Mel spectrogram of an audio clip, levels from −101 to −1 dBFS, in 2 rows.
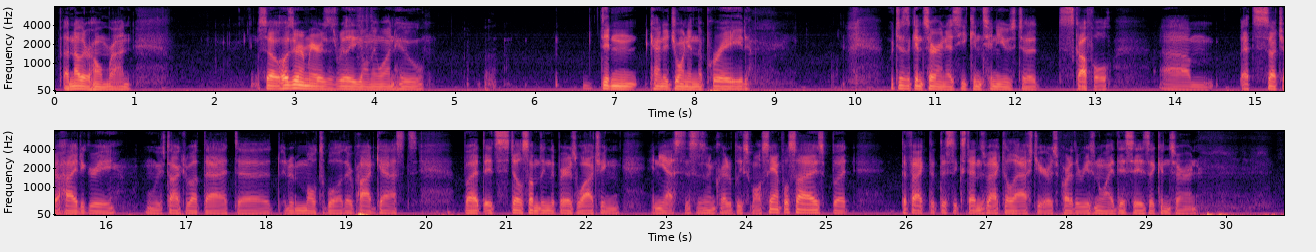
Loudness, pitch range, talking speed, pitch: -33 LUFS, 70-90 Hz, 155 wpm, 85 Hz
